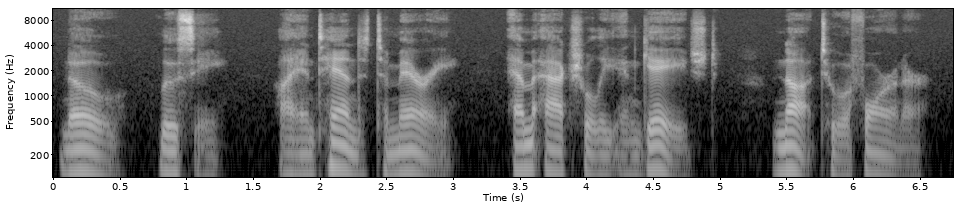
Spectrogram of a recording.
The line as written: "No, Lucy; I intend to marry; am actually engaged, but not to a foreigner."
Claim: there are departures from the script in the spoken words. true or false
true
